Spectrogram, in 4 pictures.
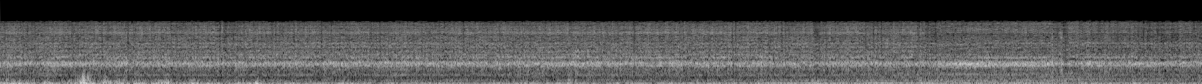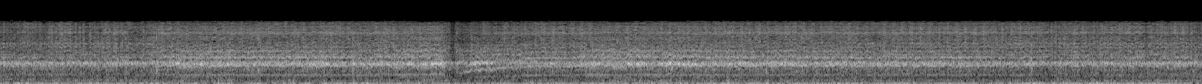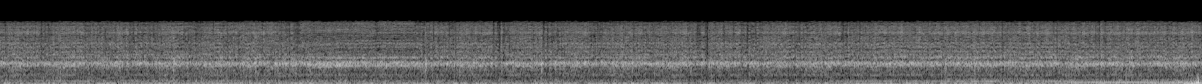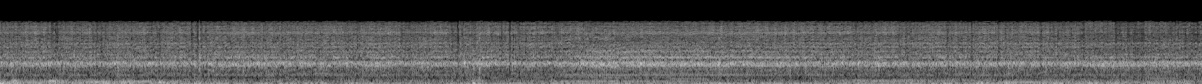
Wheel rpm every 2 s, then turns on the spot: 110, 120, 110, 120, 120, 120, 110, 110, 100, 110, 120, 120, 120, 110, 110, 120, 120, 120, 120, 120, 110, 110, 110, 120.
none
